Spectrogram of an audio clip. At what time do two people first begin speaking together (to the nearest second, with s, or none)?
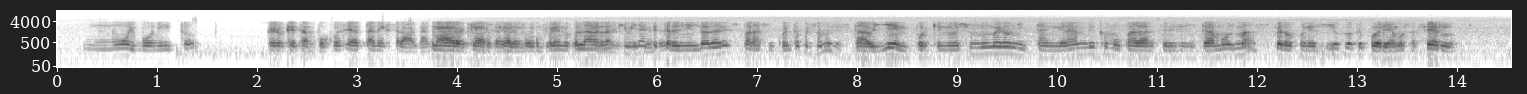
4 s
